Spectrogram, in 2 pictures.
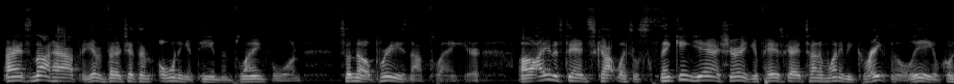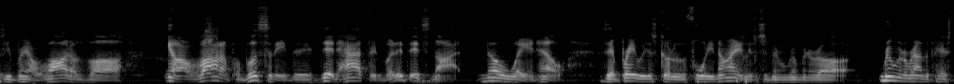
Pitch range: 130-205 Hz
